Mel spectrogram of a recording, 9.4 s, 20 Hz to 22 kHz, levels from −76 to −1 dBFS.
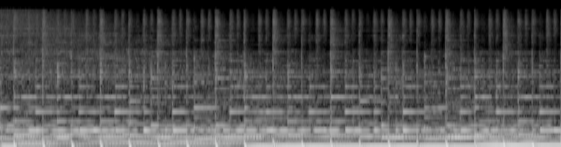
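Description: Right through the clip there's channel delay with comb filtering: one side lags around 10 ms, so the mono sum notches out from about 50 Hz upward, leaving everything hollow and phasey.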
